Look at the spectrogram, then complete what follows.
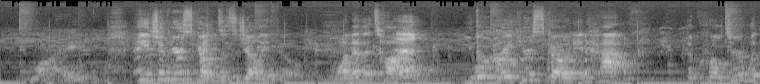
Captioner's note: gagging sound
